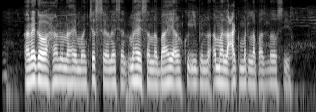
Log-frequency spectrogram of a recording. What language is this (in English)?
Somali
